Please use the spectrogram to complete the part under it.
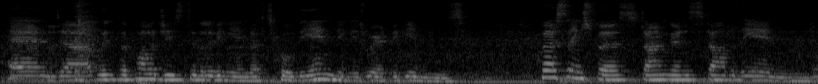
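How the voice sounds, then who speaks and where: Older lady doing spoken word poetry, slow n wry, kinda theatrical, far from mic in a roomy noisy space. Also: medium pitch. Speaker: performance poet and singer. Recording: roomy, noisy live recording, distant mic.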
